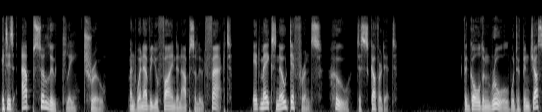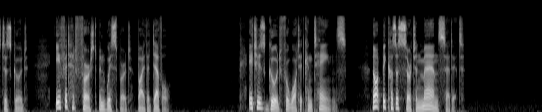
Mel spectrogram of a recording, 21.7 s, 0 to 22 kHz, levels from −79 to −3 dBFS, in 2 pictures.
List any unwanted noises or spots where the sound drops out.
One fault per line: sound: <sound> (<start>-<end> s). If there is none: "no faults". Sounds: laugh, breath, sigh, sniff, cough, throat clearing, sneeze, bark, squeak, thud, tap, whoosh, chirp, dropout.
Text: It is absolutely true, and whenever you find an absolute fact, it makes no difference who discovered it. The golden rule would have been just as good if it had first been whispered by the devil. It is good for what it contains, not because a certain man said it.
no faults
